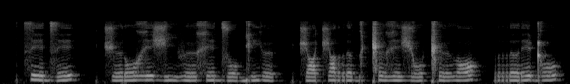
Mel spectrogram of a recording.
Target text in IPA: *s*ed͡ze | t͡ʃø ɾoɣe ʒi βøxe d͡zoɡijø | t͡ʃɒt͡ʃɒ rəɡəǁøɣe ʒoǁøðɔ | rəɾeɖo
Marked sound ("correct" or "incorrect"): incorrect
